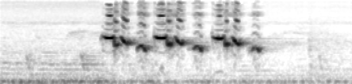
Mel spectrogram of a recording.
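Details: Loud, shrill call of a sooty-headed bulbul, used to lure bulbuls: three or four rapid, liquid, chirping notes that dip and rise, ending abruptly after under a second, over a quiet low background hum.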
